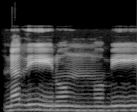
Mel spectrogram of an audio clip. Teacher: ادغام ہوگا، تنوین کے بعد میم آ رہا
